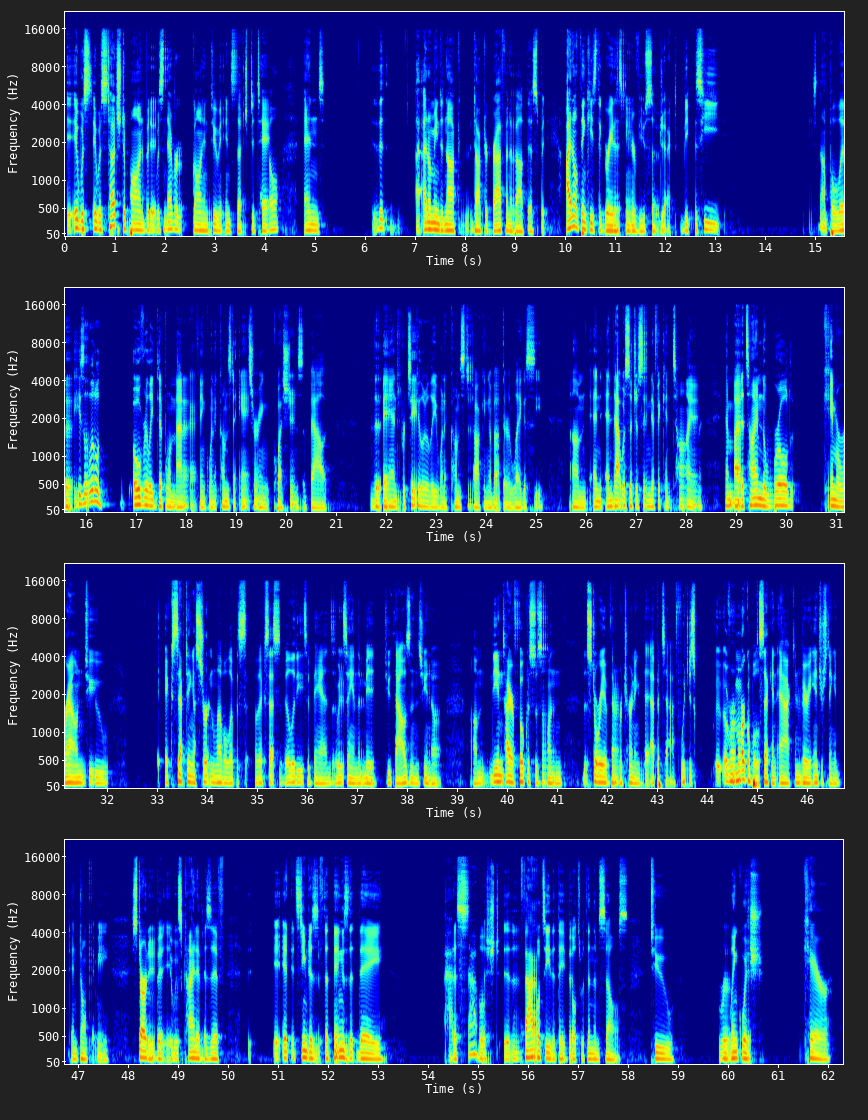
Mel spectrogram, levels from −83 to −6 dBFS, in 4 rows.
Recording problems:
choppy; very; 11% of the speech affected

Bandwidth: 16 kHz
